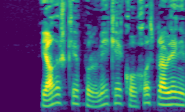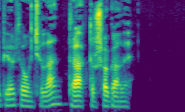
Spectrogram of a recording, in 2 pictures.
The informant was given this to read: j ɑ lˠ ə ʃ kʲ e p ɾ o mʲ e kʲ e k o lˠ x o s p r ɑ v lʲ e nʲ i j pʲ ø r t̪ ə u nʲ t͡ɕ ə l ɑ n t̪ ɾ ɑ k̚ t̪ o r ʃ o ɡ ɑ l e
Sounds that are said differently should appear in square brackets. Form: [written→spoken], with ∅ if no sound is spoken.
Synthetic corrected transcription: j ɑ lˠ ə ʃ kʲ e p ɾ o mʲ e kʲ e k o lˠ x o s p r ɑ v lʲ e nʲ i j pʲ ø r t̪ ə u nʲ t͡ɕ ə l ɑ n t̪ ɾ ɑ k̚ t̪ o r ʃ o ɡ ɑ l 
